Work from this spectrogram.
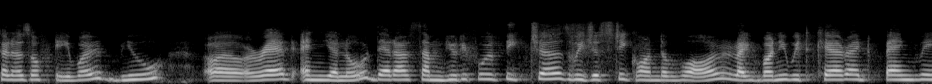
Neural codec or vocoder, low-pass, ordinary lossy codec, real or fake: codec, 16 kHz, 0.5 kbps, X-Codec, WavLM features, trained on Multilingual LibriSpeech; none; none; fake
